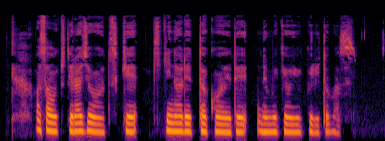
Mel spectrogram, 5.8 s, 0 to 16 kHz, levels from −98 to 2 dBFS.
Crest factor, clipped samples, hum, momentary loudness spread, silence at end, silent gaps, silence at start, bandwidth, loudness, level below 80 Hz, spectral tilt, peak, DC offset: 16 dB; under 0.1%; none; 12 LU; 0.5 s; none; 0.15 s; 11.5 kHz; -26 LUFS; -74 dBFS; -6 dB/octave; -10 dBFS; under 0.1%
